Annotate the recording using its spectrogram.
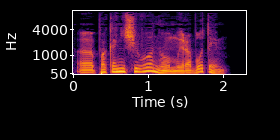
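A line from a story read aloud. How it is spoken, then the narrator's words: Uncertain, timid. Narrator (Russian): Капитан, увидев резкую перемену в настроении своего начальника, неуверенно ответил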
